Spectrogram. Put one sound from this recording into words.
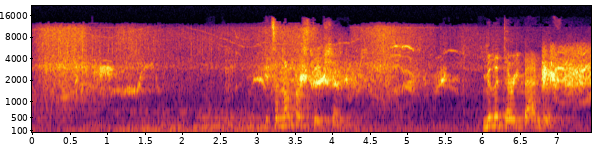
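A radio whistles and warbles as its dial is tuned.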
